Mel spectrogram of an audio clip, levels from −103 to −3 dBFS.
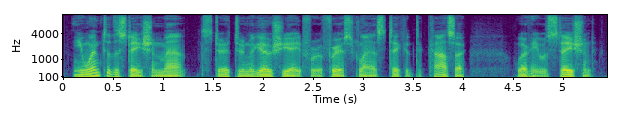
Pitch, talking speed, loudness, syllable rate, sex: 90 Hz, 200 wpm, -18 LUFS, 6.4 syllables/s, male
